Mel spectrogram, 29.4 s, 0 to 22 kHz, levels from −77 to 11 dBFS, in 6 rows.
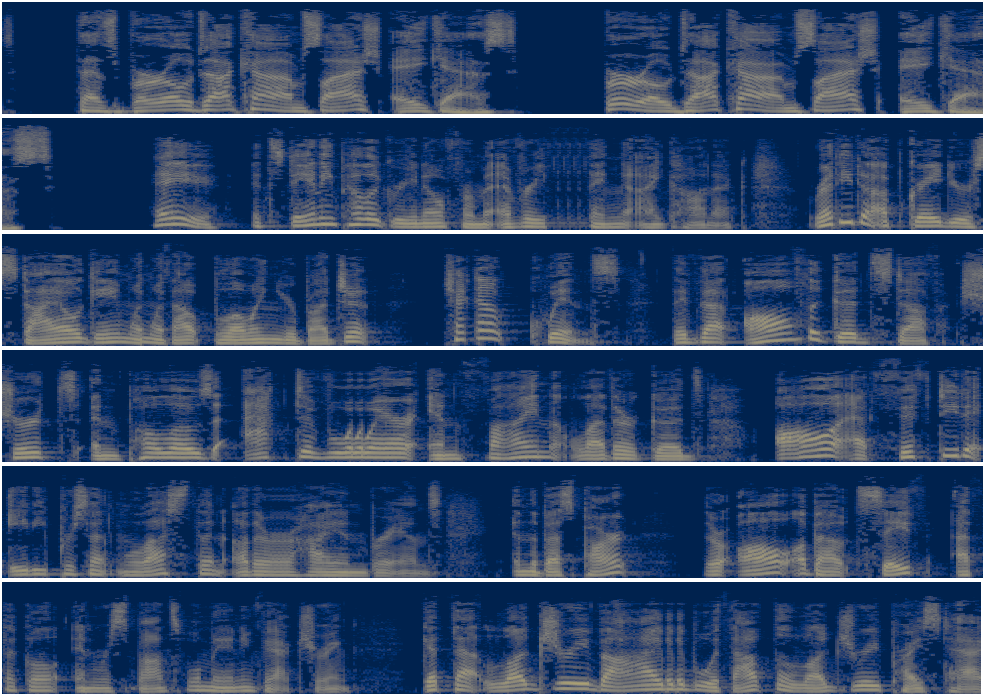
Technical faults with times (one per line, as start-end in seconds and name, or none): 0.00-29.42 MP3 compression
7.67-7.83 repeated frames
10.49-10.60 repeated frames
16.45-16.55 repeated frames
20.97-21.04 repeated frames
27.84-27.94 repeated frames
